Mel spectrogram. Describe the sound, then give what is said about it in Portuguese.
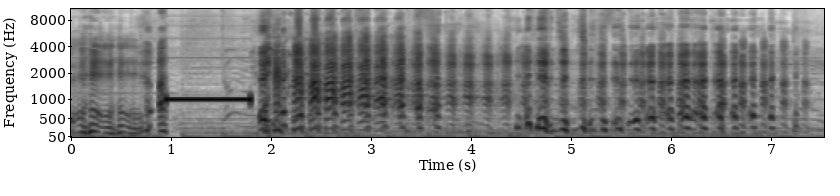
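A censor beep covers a name during casual Portuguese talk: a single steady, mid-pitched electronic tone lasting about a second, cutting sharply into the speech, with people talking loudly before and after it. “Vou falar o nome dela aqui, vai ter um bip.”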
